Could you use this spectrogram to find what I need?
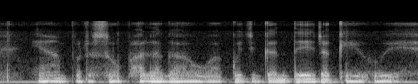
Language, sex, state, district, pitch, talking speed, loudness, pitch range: Hindi, male, Himachal Pradesh, Shimla, 130 Hz, 145 wpm, -14 LUFS, 115-135 Hz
